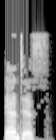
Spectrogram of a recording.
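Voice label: "antis", British English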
